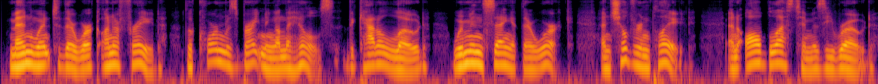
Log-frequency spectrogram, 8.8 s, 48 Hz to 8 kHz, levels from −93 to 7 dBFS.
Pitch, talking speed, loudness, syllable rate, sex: 140 Hz, 210 wpm, -19 LUFS, 5.3 syllables/s, male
